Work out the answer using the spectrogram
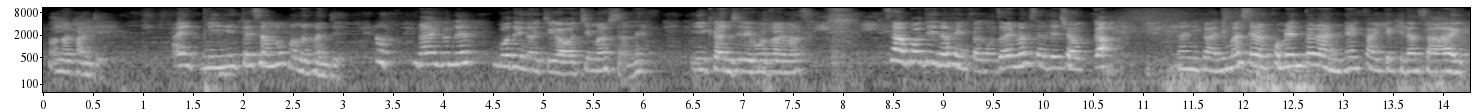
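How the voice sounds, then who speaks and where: A woman hosting a livestreamed exercise class, chatting to viewers in a cheerful, energetic, polite presenter manner. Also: high-pitched, fast talker, faint music behind. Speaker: host of a livestreamed stretching class, pantomime performer. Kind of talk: upbeat exercise instruction and casual livestream chat to viewers. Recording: roomy echo, slight background noise.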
